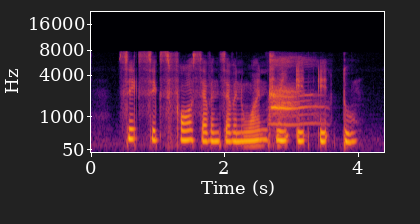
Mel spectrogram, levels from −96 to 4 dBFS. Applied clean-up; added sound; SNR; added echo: none; Meow; 5 dB; none.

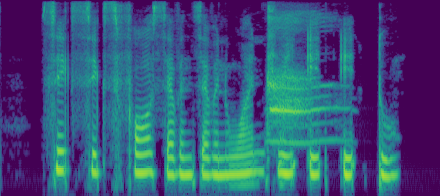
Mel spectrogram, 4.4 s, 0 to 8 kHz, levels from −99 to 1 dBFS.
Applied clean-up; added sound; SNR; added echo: classical method spectral subtraction.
